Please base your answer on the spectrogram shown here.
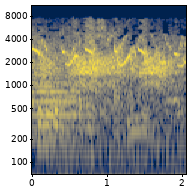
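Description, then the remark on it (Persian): A dense, continuous flurry of high chirps and tweets from birds around an old woman's head, several calls overlapping in quick rising sweeps, fairly loud, with no break across the short stretch. “ناگهان پرنده ها دور سر پیزن”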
